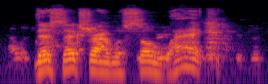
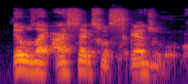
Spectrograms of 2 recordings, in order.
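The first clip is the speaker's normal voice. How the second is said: ordinary talk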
